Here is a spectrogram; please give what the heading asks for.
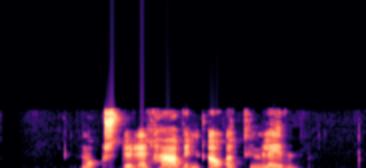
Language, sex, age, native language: Icelandic, female, 30-39, Icelandic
